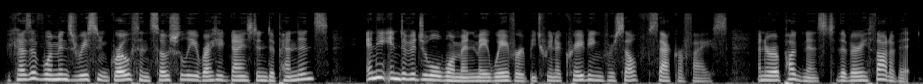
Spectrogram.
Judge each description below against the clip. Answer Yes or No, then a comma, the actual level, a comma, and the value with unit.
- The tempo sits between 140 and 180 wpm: No, average, 190 wpm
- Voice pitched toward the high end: Yes, high, 195 Hz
